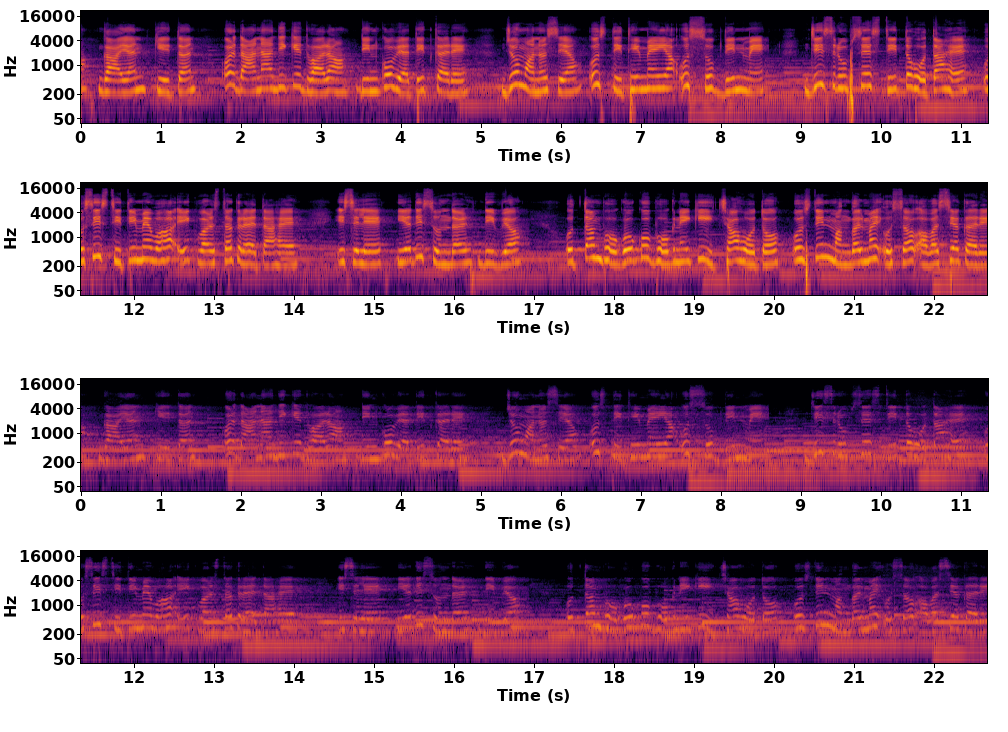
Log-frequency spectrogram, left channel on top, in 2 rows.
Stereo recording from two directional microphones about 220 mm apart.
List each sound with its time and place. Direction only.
0.3 s speech: 45° left (ahead or behind)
